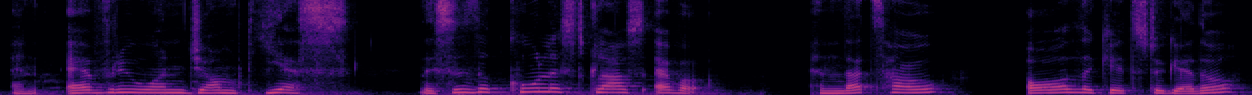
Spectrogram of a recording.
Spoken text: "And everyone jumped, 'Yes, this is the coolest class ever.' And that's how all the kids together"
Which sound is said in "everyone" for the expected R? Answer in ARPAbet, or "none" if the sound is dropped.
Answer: R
